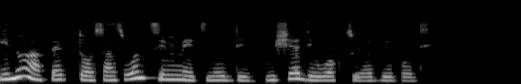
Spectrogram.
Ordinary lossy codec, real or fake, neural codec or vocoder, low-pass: none; real; none; 7.2 kHz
